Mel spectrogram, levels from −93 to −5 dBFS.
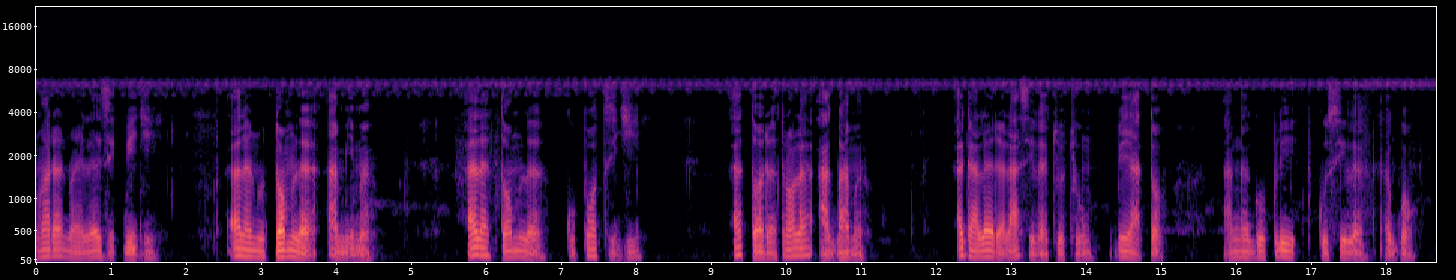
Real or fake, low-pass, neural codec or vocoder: fake; 7.2 kHz; vocoder, 22.05 kHz, 80 mel bands, Vocos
